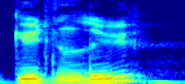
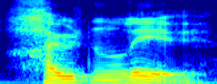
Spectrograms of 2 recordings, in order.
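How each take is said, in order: First: The first word begins with a hard G sound. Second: The first word begins with a breathy H sound. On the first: The speaker calls it wrong. "it looked like Good and Lou" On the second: The speaker calls it right. "it's actually Howden Leu is how you pronounce it"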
